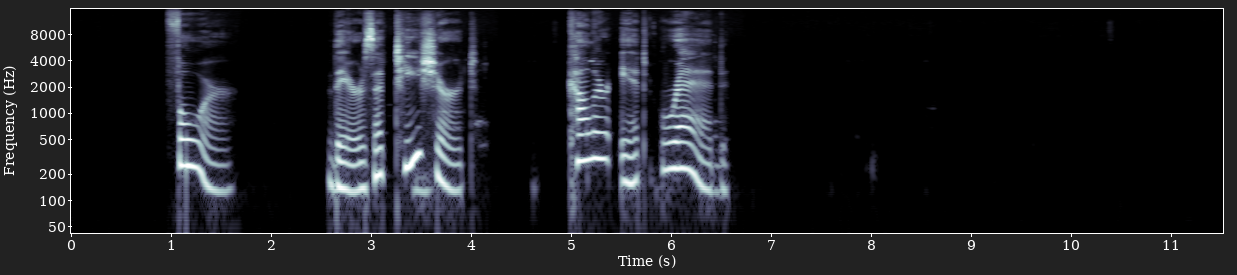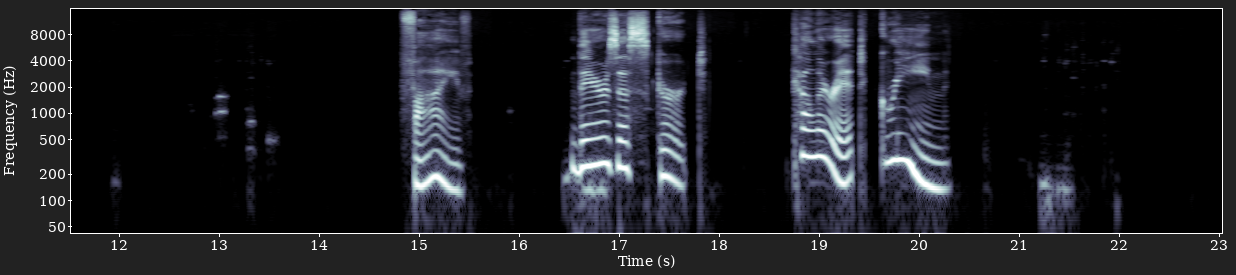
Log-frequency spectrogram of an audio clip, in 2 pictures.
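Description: A woman speaks clearly and slowly through an online call, in short phrases with pauses.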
